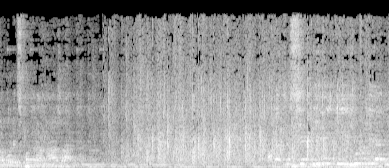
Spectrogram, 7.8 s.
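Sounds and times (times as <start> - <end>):
speech: 0.4 - 1.7, 6.0 - 7.3
audience applause: 2.4 - 7.7.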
